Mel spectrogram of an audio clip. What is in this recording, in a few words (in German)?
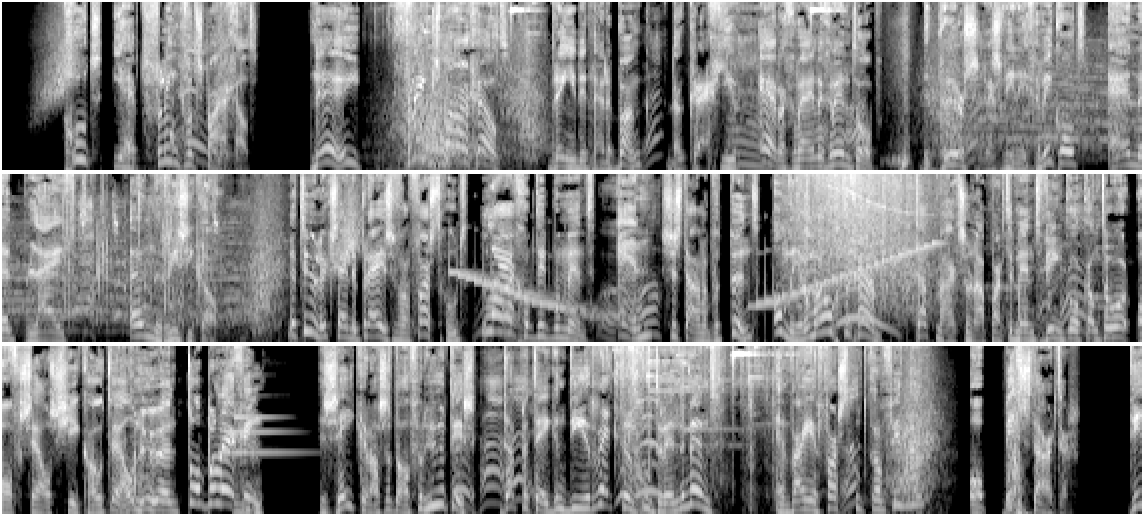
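Dutch Dynamisch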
